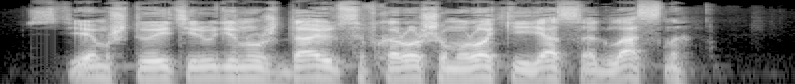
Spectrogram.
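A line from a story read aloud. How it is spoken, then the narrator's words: Calm reply. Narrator (Russian): ответила спокойно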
